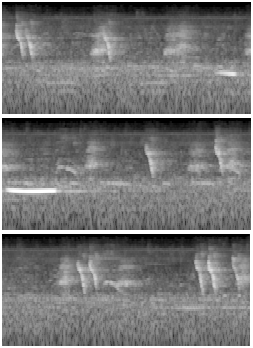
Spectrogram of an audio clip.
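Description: A White-tipped Dove gives a single low, hollow hooting note lasting about a second, amid scattered chirps of other small birds and a steady high insect hum.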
